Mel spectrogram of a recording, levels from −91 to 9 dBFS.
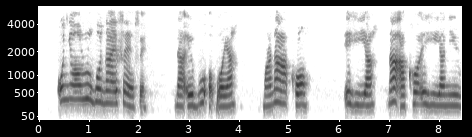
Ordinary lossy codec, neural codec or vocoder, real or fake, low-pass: none; none; real; 5.4 kHz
